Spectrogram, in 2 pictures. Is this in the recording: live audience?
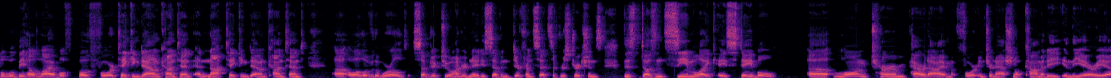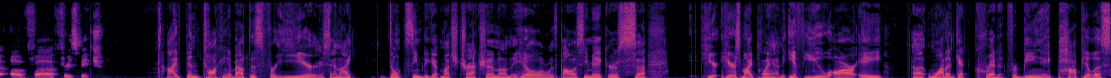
no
